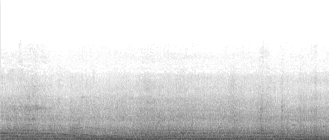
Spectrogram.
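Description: A pack of banger racing cars' engines revving together on the track. Several engine notes rise and fall over one another over a steady rumble.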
